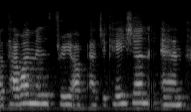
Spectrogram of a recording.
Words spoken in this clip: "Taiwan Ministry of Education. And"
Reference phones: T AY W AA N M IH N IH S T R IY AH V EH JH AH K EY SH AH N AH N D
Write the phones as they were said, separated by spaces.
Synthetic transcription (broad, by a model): T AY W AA N M IH N IH S T R IY AH V EH JH AH K EY SH AH N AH N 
